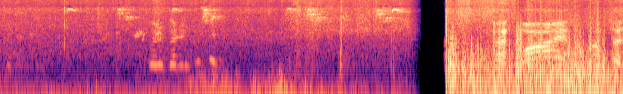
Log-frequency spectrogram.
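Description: Strong wind blows across an open field, buffeting the microphone with a low roaring rumble that swells in gusts, drops out briefly, then returns louder and more constant.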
